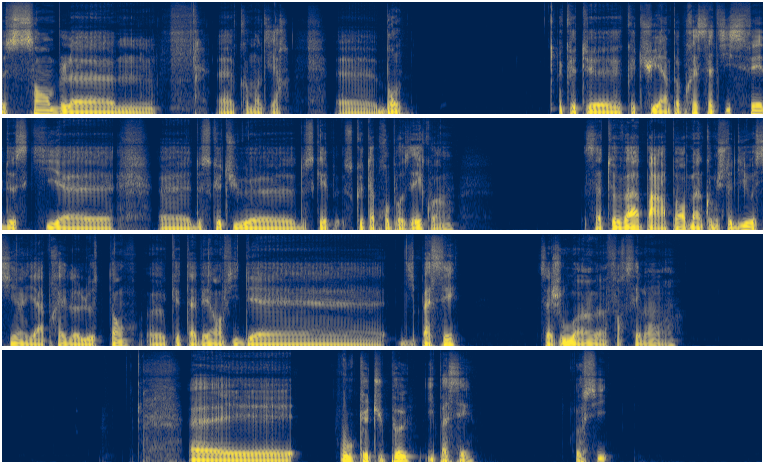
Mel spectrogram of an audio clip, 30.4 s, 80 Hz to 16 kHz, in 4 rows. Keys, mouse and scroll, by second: 25.7 space, 25.8 click.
